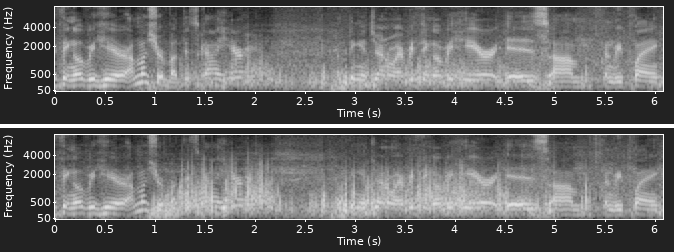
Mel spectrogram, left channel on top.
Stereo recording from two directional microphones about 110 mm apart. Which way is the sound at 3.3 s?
40° left (ahead or behind).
